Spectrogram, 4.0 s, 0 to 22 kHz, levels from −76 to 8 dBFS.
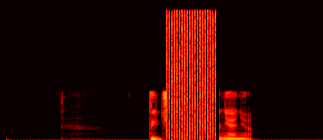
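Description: Compressed stream played as audio from 2.08 to 2.74 s replaces the speech with loud chattering static: undecoded data, likely AC-3, sent as 5.33 ms noise bursts repeating at 31.25 Hz.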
